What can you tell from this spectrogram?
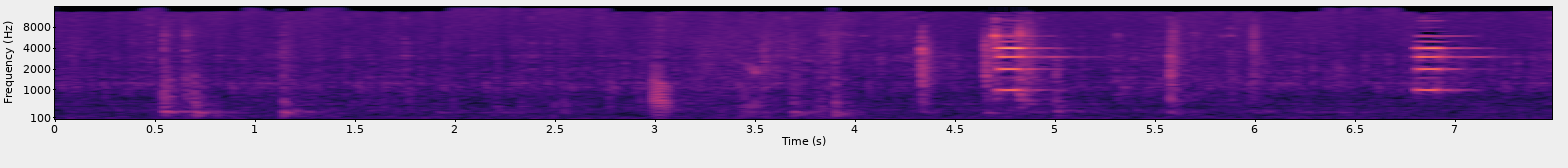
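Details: Soft button clicks and two short electronic beeps while programming a secondary channel B on an Alaris IV infusion pump in an instructional demonstration; keypad tones.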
